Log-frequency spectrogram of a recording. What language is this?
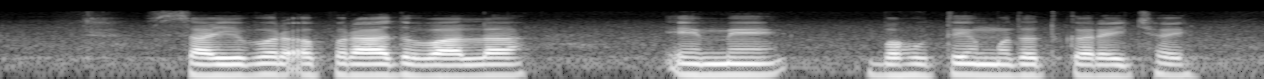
Magahi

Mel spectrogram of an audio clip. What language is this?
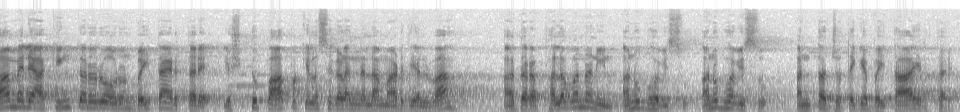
Kannada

